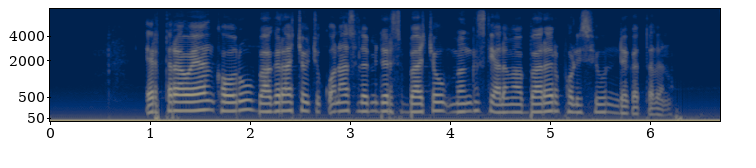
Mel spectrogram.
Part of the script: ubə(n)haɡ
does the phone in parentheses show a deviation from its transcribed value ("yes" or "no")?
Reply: yes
